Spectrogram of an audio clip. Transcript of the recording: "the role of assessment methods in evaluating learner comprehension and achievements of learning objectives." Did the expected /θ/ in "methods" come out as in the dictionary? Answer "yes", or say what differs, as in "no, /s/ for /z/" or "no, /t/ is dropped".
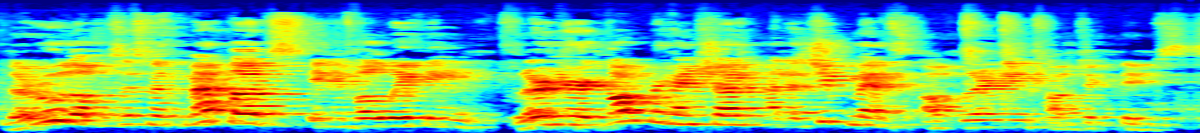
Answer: no, /t/ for /θ/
